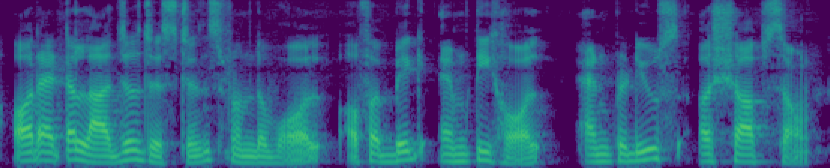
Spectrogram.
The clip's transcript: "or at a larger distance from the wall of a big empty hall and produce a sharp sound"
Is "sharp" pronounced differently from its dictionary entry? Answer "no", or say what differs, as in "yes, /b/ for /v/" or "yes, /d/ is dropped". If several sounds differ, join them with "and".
no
